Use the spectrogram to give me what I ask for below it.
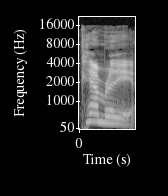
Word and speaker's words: Cymru: Oh, it's pronounced Cymru, okay.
